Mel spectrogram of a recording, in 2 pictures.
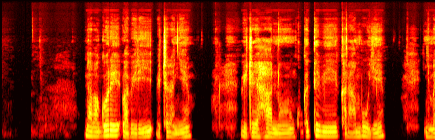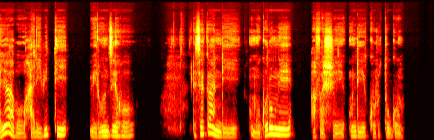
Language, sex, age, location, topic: Kinyarwanda, male, 18-24, Huye, health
